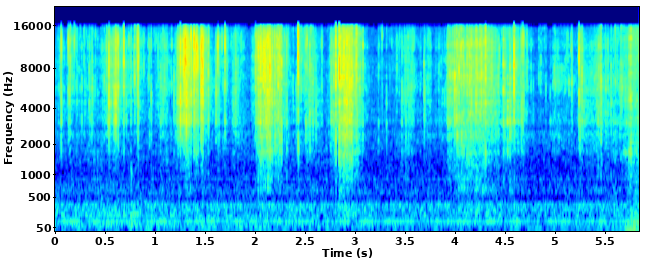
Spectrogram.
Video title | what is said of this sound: ❗️DAHA KOLAYI YOK ❌ŞÖBİYET TATLISI TARİFİ-HAZIR YUFKADAN ÇITIR ÇITIR İRMİK KAYMAKLI ŞÖBİYET TATLISI | you can hear how crispy our dessert is while cutting it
